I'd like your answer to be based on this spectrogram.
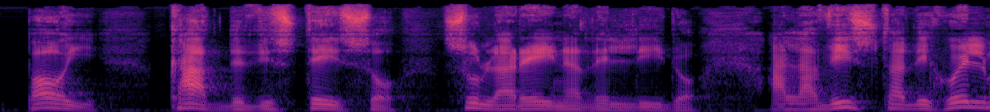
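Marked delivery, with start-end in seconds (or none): none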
